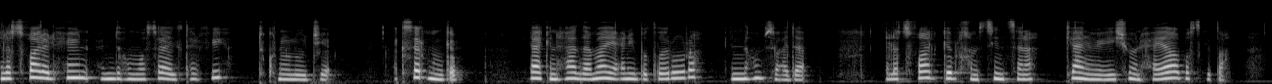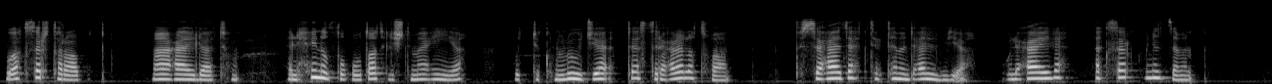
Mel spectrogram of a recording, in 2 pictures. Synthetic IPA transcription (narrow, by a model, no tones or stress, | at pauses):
ʔɪlʔɑt̪ˤfɑːlɪlħiːnʕɪnd̪ʊɦʊmwasaːʔɪlt̪ɑɾˤfiːhwɪt̪ːɪ̥knʊloːd͡ʒja | ʔakθɑɾˤmɪnɡab | laːkɪnɦaːðamajaʕnibɨðˤːɑɾuːɾˤɑ | ʔɪnːaɦʊmsʊʕad̪aːʔ | ʔɪlʔɑt̪ˤfɑːlɡablxamsiːnsana | kaːnujʕiːʃuːnħajaːbɑsiːt̪ˤɑ | wʔakθɑɾˤt̪ɑɾˤɑːbɨt̪ˤ | maʕaːʔɪlaːt̪hʊm | ʔalaħiːnɨðˤːʊɣuːt̪ˤɑːt̪ɪlɪd͡ʒt̪ɪmaːʕɪjːa | wɪt̪ːɪknʊluːd͡ʒjat̪ʔaθːɑɾˤʕalalʔɑt̪ˤfɑːl | fi̥sːaʕaːd̪at̪ɪʕt̪amɪd̪ʕalalbiːʔa | wɪlʕaːʔɪla | ʔakθɑɾˤmɪnɪzːaman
